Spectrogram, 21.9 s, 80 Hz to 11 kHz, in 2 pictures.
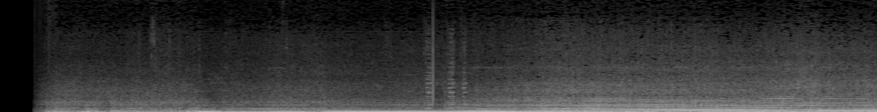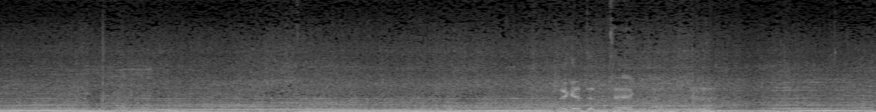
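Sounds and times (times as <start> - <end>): car engine accelerating: 0.4 - 21.9
wind and road noise: 0.4 - 21.9.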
